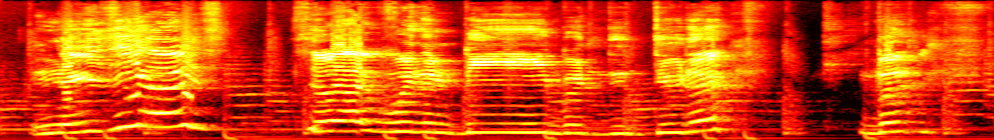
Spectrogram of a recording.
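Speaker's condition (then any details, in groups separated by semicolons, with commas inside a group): Cerebral palsy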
